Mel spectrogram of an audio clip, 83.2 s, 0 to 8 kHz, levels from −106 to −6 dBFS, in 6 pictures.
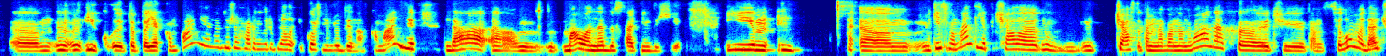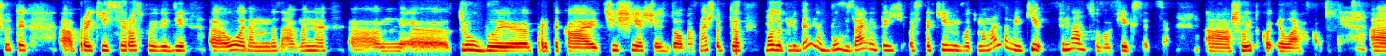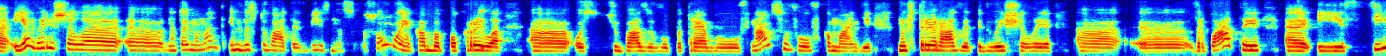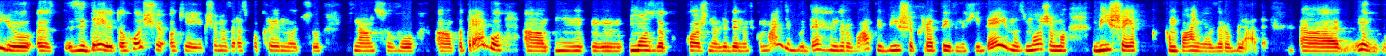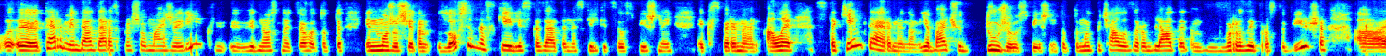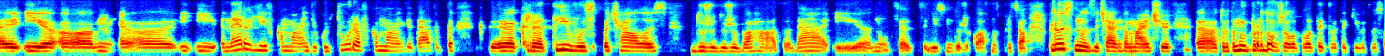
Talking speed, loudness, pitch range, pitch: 155 wpm, -17 LUFS, 180-220 Hz, 195 Hz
